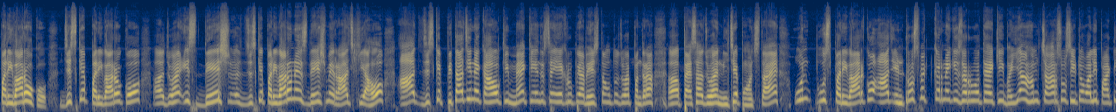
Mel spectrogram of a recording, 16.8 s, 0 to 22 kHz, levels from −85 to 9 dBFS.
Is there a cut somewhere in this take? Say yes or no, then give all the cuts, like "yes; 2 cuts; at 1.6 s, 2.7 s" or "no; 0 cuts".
no; 0 cuts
